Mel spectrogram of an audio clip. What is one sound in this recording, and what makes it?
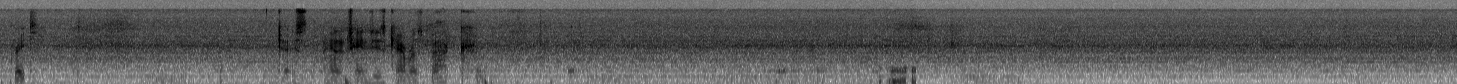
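A machine hums steadily underwater.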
